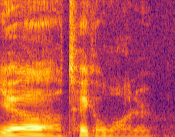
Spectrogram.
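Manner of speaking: mock, spaced-out, dazed, barely-there voice. Retelling a friend's reply after he passed out: imitating someone sounding out of it. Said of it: "he just sounds so out of it".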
